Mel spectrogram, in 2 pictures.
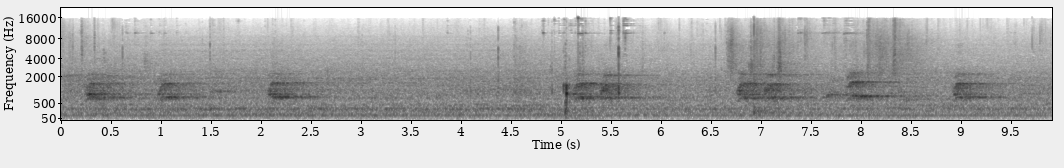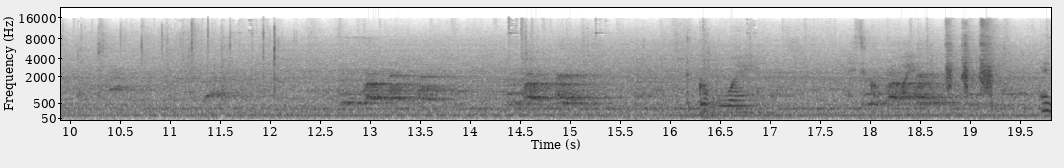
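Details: Cowboy, an even-tempered Australian Cattle Dog at an adoption shelter, gives short repeated yips and barks in clusters every few seconds while a person talks to him and praises him, over a steady low hum.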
